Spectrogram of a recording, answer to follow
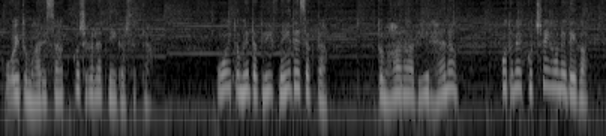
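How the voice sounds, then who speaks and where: A woman's voice: on the high side, lively intonation, racing, mellow, faint music behind, natural voice. A woman playing an obsessive, menacing mafia boss. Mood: possessive. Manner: threatening, possessive, intense.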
